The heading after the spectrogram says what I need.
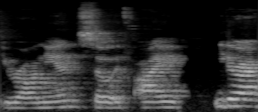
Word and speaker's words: Iranian: yeah, Persian is usually just what I use because sometimes I say Iranian, which is people think of it as Iranian, but like that's not the correct way of saying it. It's Iranian.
